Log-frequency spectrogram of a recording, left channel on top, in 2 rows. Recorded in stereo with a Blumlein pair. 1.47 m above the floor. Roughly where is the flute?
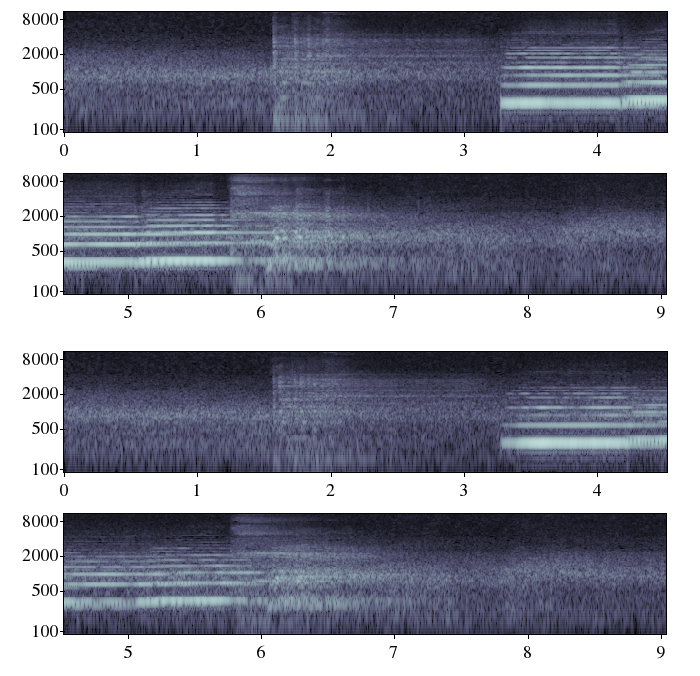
Ahead left.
